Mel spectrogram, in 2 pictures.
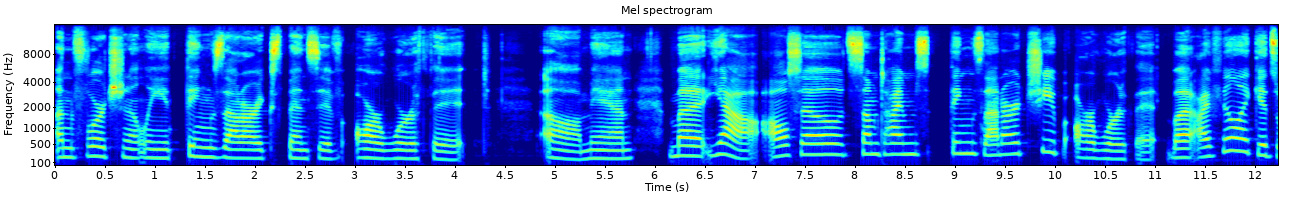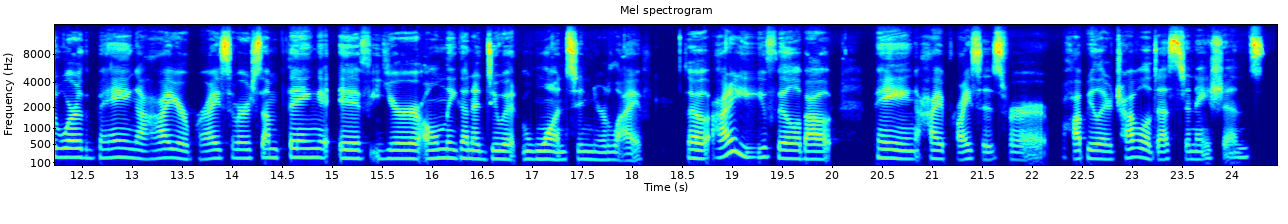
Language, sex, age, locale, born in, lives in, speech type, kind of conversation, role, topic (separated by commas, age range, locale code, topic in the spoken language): English, female, 20-24, en-US, United States, United States, conversation, unstructured, none, How do you feel about paying high prices for popular travel destinations?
